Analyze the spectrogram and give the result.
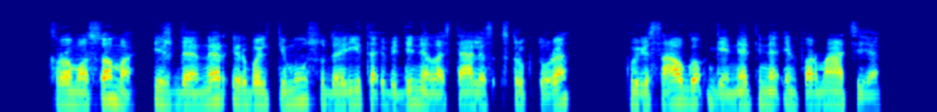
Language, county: Lithuanian, Kaunas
